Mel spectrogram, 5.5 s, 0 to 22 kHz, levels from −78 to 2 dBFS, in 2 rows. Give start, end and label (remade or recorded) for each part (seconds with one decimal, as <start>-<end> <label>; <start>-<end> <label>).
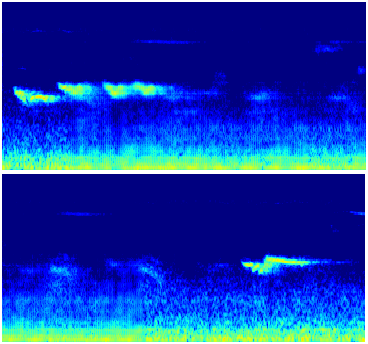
0.0-0.5 recorded; 0.5-3.8 remade; 3.8-5.5 recorded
